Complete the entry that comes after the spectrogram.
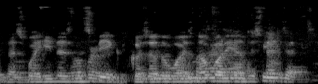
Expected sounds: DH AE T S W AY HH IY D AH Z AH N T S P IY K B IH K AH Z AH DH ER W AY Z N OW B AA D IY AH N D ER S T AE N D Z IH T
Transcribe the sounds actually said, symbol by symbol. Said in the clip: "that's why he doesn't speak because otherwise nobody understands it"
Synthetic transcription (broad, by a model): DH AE T S W AY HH IY D AH Z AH N T S P IY K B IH K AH Z AH DH ER W AY Z N OW B AA D IY AH N D ER S T AE N D Z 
